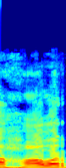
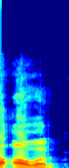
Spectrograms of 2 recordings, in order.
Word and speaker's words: hour: और यहां पे हमने लिखा हावर नहीं लिखा, हमने यहां पे लिखा आवर।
